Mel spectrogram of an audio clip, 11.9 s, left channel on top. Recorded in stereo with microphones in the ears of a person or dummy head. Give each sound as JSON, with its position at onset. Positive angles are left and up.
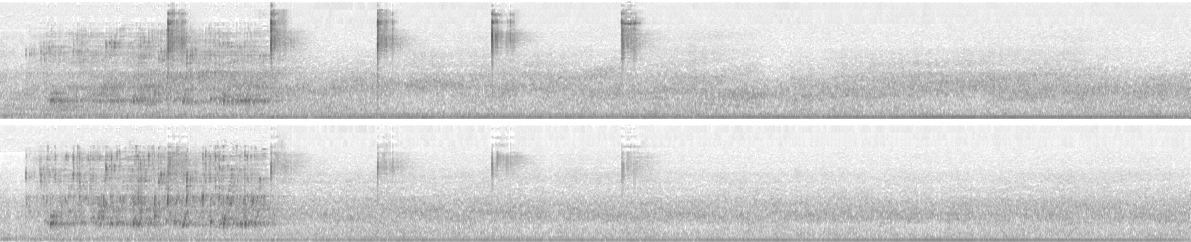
{"t": 0.3, "sound": "a running tap", "side_deg": -55, "distance_m": 4.5}
{"t": 1.7, "sound": "a dropped coin", "side_deg": 25, "distance_m": 0.9}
